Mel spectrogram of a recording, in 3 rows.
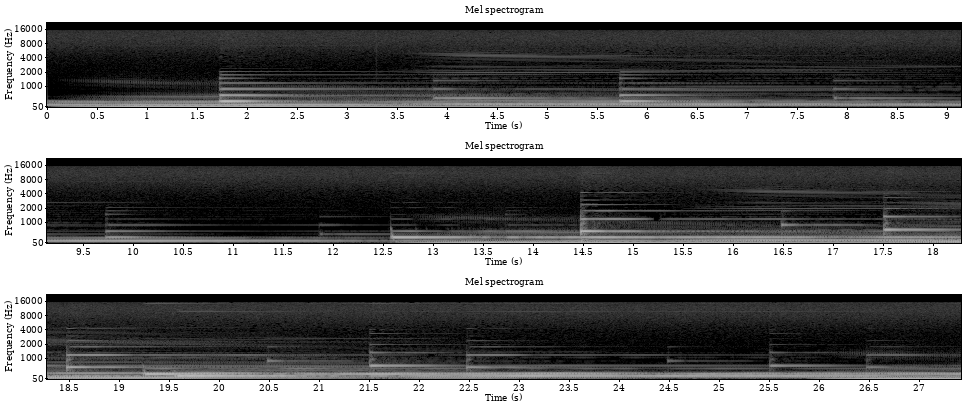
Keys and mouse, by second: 0.4 click, 1.2 d, 3.1-3.6 typing, 4.4 click, 4.8 alt+click, 5.7 alt+click, 6.1 ctrl+alt+click, 6.5 ctrl+alt+shift+click, 6.6-7.3 typing, 6.8-7.9 ctrl+alt+shift+drag, 8.2-10.5 drag, 11.0 click, 12.2-14.2 drag, 14.5 click, 15.8 click, 16.6-20.1 alt+drag, 20.4 ctrl+alt+click, 20.9 ctrl+alt+click, 21.6 ctrl+alt+click, 22.1 ctrl+alt+shift+click, 22.6 ctrl+alt+click, 23.4 click, 24.0 shift+click, 24.6 shift+click, 25.7 click, 26.8-27.4 drag.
